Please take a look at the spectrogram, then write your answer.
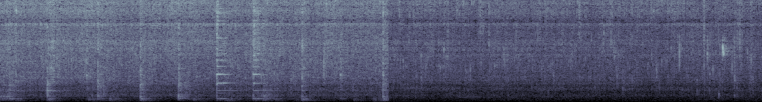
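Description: Field beans fry with onion and bay leaf in a pan while a spoon scrapes and stirs, giving a run of sharp, regular clacks over sizzling that then fade to a quieter steady hiss with a few scattered taps.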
